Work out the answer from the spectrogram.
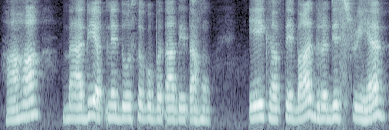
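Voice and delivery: low-pitched husband voice; pleased husband. Acted. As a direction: share good news as the man of the house.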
